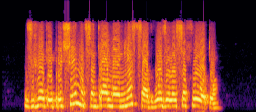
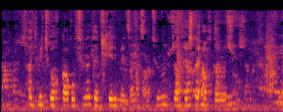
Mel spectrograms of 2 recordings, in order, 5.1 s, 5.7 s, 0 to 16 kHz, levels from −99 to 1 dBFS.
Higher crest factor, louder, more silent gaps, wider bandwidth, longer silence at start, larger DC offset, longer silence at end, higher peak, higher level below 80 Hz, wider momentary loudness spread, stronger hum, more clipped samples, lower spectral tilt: second, 8 dB vs 22 dB; first, -7 LUFS vs -26 LUFS; neither; second, 8.2 kHz vs 11.5 kHz; first, 0.5 s vs 0.05 s; neither; first, 0.75 s vs 0 s; first, 0 dBFS vs -4 dBFS; first, -44 dBFS vs -56 dBFS; second, 6 LU vs 15 LU; neither; neither; about the same, -4 dB/octave vs -4 dB/octave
